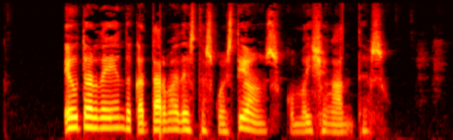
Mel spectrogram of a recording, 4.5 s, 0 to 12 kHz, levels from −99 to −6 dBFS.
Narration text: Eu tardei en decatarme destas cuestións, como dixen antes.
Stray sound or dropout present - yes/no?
no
